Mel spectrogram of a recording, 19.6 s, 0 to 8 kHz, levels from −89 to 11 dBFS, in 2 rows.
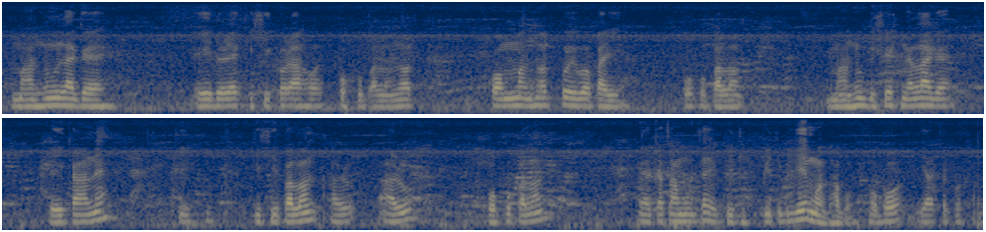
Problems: background sounds at intervals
